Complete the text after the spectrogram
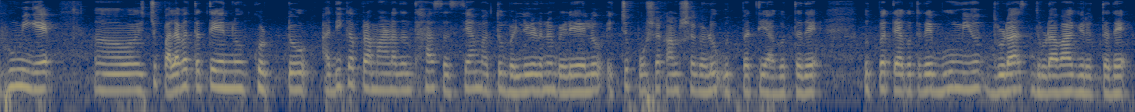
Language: Kannada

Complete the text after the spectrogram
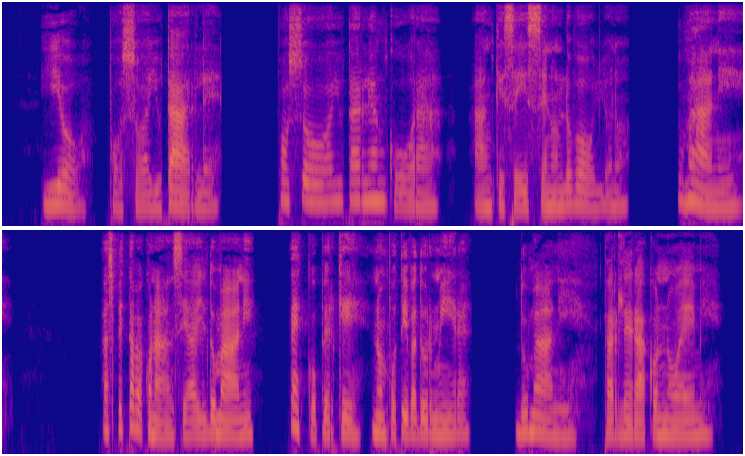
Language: Italian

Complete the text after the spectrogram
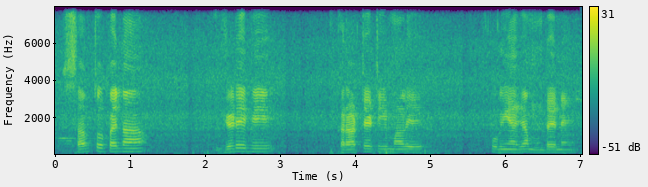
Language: Punjabi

